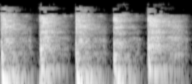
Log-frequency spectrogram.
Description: uh ah uh uh ah, Beatbox; Drum loops

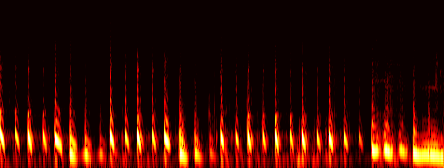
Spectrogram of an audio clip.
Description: ugh ugh ooh, Beatbox, Drum loops

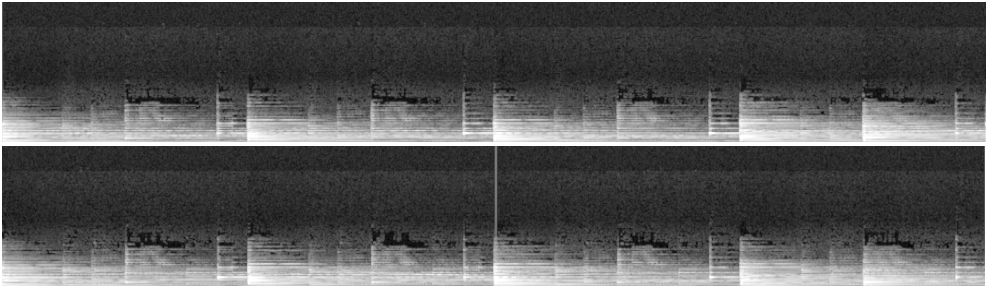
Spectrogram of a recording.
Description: piano, Sad

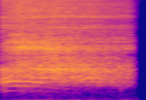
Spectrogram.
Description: ah; ooh ahh

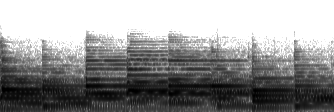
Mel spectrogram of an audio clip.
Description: guitar, Sad

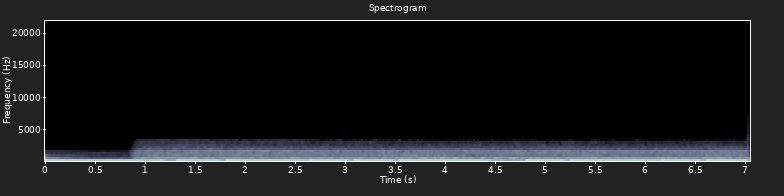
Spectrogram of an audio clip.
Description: bass, Loops, Sad

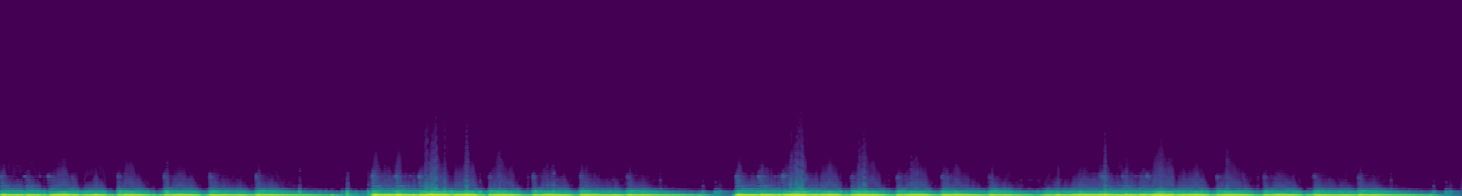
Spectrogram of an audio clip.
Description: bass sudden rolling, Loops Phonky

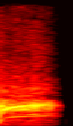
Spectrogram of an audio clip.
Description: "ah", Voice

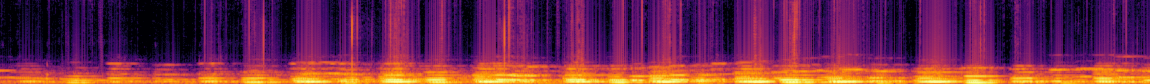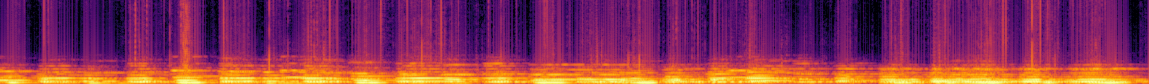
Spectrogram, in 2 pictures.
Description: circus music

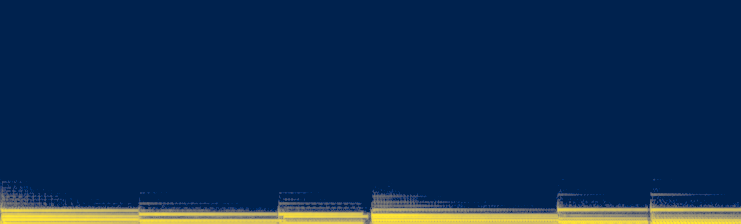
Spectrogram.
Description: church organ

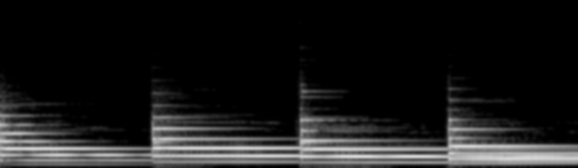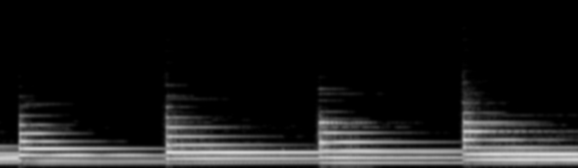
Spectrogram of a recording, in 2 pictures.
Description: keys bell tower, sad loops

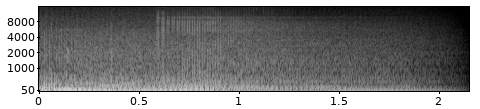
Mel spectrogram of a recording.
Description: electro belch, Synths; Notes

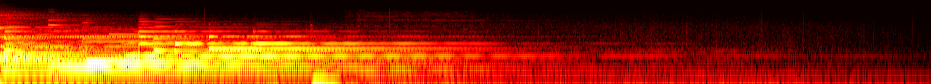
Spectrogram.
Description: unfolding vibes

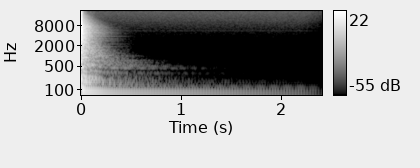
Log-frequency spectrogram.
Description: Toms, Real

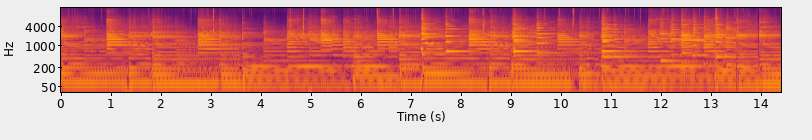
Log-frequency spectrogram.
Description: guitar dark, Sad; Loops

